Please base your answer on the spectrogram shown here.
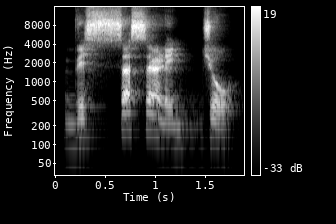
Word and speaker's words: विससणिज्जो: माया माया व होई होई विससणिज्जो आधा सा पूरा सा 2 बार, आधा जा पूरा जा।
